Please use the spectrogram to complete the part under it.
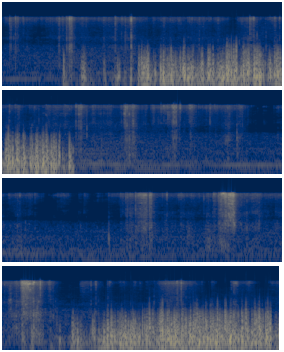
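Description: Plastic wrapping crinkles and rustles close by as hands handle a package.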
